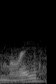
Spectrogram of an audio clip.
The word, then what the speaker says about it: Marade: Mayred, like Marade. Said Marade, like parade.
